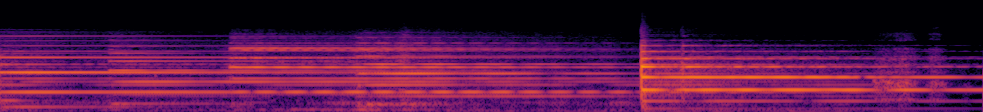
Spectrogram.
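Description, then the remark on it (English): A clock chimes the hour at one o'clock: a slow sequence of ringing bell tones, followed by a sharper, louder strike that rings out and sustains. Clear, with no voices. “The clock, it struck a quarter past. Half past. A quarter till.”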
